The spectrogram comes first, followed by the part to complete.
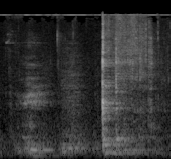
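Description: Steel spoon stirring curd rice in a stainless-steel bowl: soft, wet mixing sounds, then a sharper scrape of the spoon against the bowl just past halfway that fades over about half a second.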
